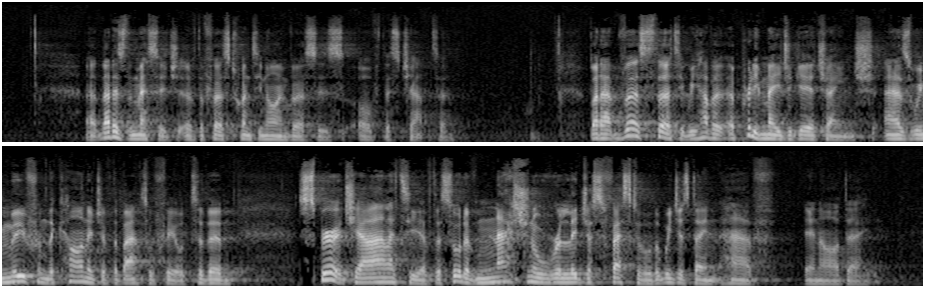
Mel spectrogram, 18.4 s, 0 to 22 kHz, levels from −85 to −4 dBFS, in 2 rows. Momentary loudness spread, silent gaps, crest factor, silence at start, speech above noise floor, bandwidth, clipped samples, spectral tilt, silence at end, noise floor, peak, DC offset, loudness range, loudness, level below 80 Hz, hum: 18 LU; none; 22 dB; 0.3 s; 33 dB; 19.5 kHz; under 0.1%; -3.5 dB/octave; 0.45 s; -61 dBFS; -6 dBFS; under 0.1%; 8 LU; -27 LUFS; -60 dBFS; none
